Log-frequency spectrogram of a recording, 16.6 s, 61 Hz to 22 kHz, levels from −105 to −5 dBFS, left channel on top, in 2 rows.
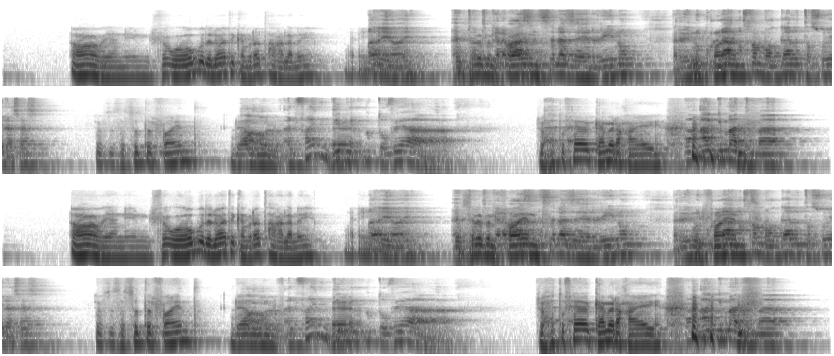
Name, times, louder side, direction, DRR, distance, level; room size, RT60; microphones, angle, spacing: voice 1, 0.7-3.1 3.4-3.9 4.5-5.4 6.9-7.4 9.2-10.3 10.6-11.0 11.6-11.9 13.7-15.3 15.7-15.8, right 3 dB, 85° right, 0.6 m, -33 dB
voice 2, 3.7-6.4 6.7-8.7 10.7-12.8 13.7-14.0 15.1-16.0, left 1 dB, 60° left, 1.7 m, -37 dB
16.0 x 5.9 x 9.0 m
head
